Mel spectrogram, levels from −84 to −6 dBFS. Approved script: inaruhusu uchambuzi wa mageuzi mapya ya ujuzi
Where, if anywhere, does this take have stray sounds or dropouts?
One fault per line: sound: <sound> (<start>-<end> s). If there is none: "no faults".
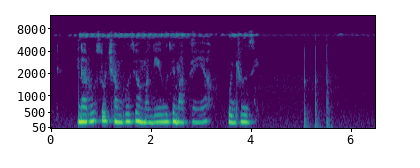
sound: thud (5.1-5.7 s)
